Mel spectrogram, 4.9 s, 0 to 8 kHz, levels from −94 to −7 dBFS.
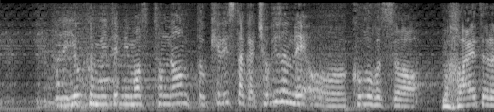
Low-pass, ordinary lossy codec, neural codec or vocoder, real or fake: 7.2 kHz; none; codec, 16 kHz, 0.4 kbps, LongCat-Audio-Codec; fake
